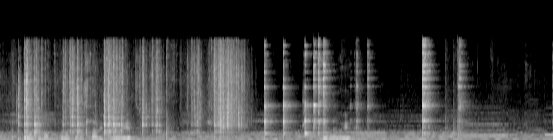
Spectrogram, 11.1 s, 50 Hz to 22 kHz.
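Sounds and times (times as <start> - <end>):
background music: 0.0 - 11.0
metal spoon scraping ice: 0.2 - 7.5
spoon clinking on bowl: 0.3 - 7.5, 8.4 - 9.4.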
